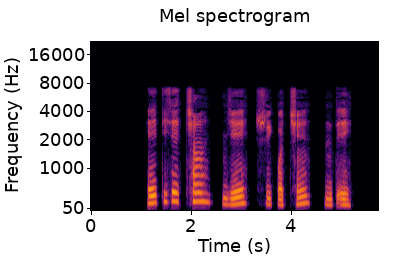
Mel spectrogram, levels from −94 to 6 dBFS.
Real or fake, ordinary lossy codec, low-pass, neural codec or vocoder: real; AAC, 48 kbps; 7.2 kHz; none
